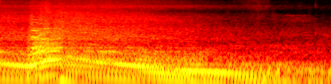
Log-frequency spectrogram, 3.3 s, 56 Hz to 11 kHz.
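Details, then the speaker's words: Dodge Challenger Hellcat with mid mufflers deleted, after an exhaust shop fixed a rattle/shake heard while driving: deep V8 rev climbs and falls back to smooth burble, no metallic rattle or buzz; normal exhaust note after repair. "she did it right got her figs she sounds good no more no more rattling no more shaking"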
